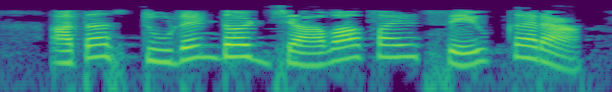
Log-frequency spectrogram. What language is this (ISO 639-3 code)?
mar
